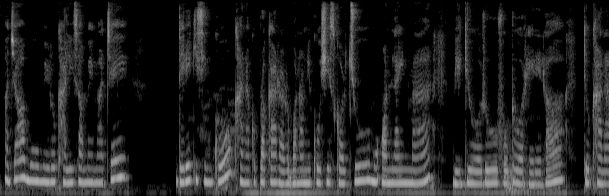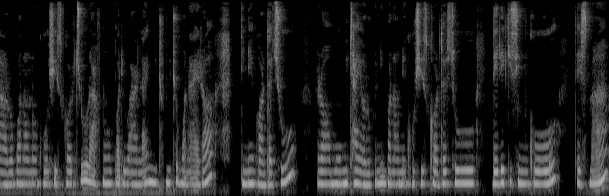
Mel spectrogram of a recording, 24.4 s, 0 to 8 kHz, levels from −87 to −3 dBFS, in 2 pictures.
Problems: background sounds at intervals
